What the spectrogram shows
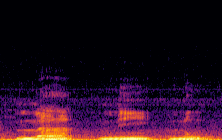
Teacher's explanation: huruf nun adalah huruf yang keluar dari ujung lidah bertemu dengan gusi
